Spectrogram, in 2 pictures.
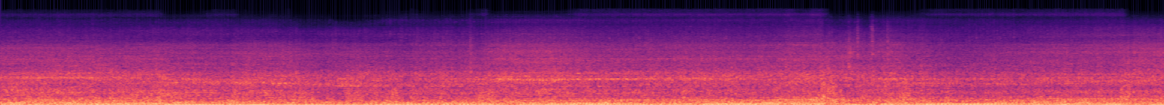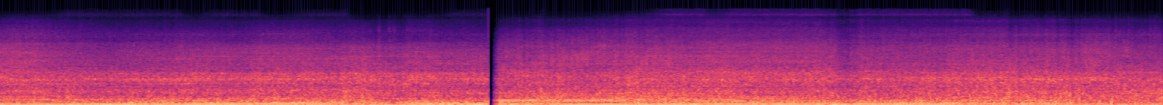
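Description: Tricycle's small Honda motorcycle engine running steadily under way, with road and wind noise, heard from inside the sidecar. The sound cuts out for an instant about three-quarters of the way through, then carries on as before.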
